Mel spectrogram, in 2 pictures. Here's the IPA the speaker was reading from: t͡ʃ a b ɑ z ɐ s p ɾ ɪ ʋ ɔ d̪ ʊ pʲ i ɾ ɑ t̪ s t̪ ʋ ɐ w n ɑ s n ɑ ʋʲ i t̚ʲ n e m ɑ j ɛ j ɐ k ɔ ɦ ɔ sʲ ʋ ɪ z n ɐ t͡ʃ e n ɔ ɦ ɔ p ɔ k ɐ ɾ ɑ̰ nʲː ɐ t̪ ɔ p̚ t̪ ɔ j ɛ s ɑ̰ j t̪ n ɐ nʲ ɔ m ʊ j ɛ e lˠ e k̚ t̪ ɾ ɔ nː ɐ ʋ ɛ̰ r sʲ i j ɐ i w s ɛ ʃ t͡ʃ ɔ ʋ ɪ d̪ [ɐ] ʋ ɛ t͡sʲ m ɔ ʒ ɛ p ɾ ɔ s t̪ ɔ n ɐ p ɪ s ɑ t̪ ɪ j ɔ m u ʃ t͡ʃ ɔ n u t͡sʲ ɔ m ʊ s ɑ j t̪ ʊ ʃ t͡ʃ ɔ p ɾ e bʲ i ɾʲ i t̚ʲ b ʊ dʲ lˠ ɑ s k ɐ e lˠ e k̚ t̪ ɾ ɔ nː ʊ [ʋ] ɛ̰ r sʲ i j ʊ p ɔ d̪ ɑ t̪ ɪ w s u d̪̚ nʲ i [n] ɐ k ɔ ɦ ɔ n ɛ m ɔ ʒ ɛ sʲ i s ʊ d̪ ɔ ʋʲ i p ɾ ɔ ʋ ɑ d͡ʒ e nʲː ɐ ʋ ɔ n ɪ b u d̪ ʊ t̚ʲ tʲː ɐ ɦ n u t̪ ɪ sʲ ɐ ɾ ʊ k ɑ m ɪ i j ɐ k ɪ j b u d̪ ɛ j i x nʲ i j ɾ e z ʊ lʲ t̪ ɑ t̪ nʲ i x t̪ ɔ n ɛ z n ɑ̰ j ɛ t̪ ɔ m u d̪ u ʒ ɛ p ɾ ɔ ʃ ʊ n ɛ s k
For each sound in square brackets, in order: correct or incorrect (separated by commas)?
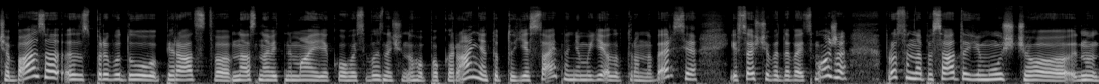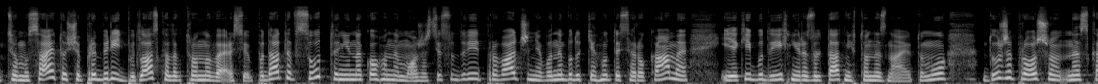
correct, correct, correct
